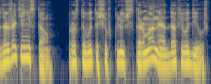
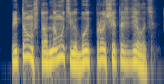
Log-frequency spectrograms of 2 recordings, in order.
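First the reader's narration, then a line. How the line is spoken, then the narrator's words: Heavy sigh. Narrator (Russian): тяжело вздохнула Марго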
